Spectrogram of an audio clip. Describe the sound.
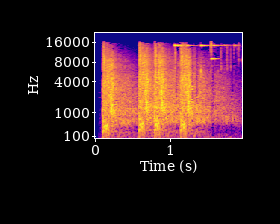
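Automatic rifle gunfire during a shootout around a car: three loud, sharp bursts about half a second apart, each trailing into a rough, ringing decay, with no voices.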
